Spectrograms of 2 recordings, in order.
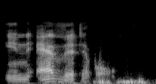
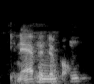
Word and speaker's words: inevitable: and by the way pronunciation inevitable second syllable stress inevitable inevitable inevitable in inevitable there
